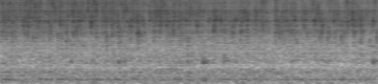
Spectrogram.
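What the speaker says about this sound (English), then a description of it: "And then you start the water" Steady stream of water running from a tap into a sink, a constant hiss at moderate level throughout, with no talking.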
